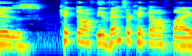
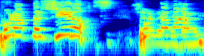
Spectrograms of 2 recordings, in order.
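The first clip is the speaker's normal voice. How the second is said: put-on very high-pitched urgent shout; 12 semitones higher than usual. Describing Spock in the show with a giant earpiece, retelling Spock shouting orders. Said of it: "and he's shouting".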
